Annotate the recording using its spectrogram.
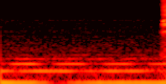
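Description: Faint background meditation music: a low, steady drone of sustained tones.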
